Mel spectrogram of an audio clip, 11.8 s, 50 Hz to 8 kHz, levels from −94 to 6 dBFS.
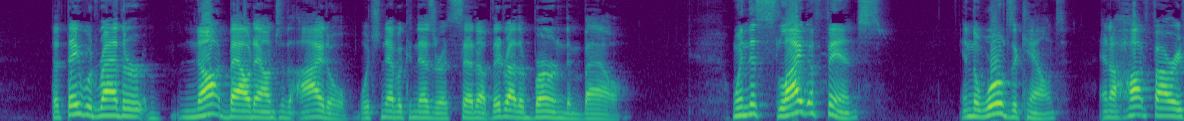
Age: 30-49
